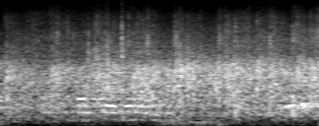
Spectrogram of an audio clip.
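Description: Audience at a village community address giving a round of applause, a thick continuous wash of clapping with a faint murmur of voices underneath, steady and full from start to finish.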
